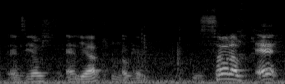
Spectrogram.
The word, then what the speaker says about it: Antiochus: Antiochus?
